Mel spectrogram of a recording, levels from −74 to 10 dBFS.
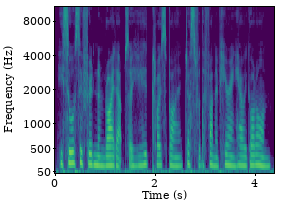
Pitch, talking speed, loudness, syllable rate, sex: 180 Hz, 285 wpm, -17 LUFS, 5.9 syllables/s, female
